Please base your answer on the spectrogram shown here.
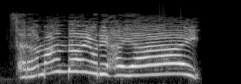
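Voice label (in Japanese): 女性ボイス「サラマンダーよりはやーい」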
